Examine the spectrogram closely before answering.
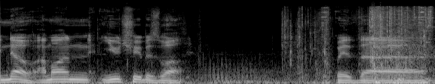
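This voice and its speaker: Heard with audible room echo and noticeable background noise, a man uses lively intonation at a very even loudness, pausing long and often. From England, London. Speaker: gaming streamer. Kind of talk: casual live-stream chat.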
